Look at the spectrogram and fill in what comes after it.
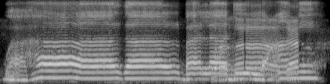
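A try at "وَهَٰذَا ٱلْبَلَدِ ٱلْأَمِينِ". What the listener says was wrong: wahadal A-nya alif hamzah, jangan ain. Bukan itu amin.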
